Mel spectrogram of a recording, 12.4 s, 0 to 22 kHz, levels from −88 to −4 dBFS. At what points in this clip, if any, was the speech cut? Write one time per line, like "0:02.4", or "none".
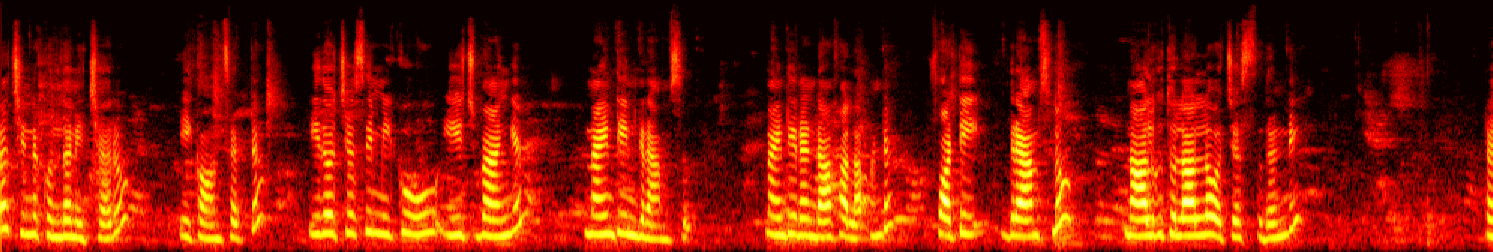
none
